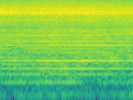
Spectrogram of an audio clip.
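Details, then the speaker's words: Ultrasonic cleaner with heated water cleaning a non-starting Chinese ATV carburetor clogged with dried ethanol varnish; steady high-pitched hiss with a few fixed whistling tones, no low rumble; cleaner running evenly and normally. "as you can hear it's in there now it's bouncing sound waves off the carburetor um we start breaking up all that varnish all that ethanol dried up"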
